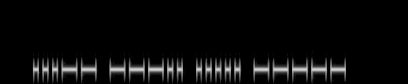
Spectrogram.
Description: Morse code, heard as a keyed tone, about 25 wpm, 700 Hz. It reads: 3850
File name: practice / 25wpm / Four Letter-Number Combinations - 25wpm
